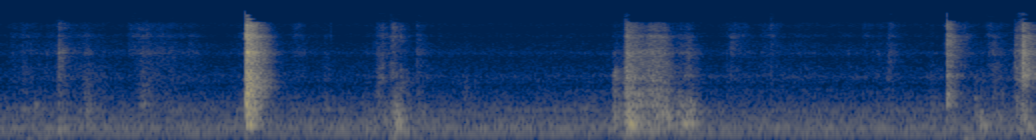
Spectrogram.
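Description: A few sharp knocks and clicks of things being handled and set down on a kitchen counter, the loudest about one and a half seconds in, with a brief scraping rustle about four seconds in, over a faint steady hum.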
